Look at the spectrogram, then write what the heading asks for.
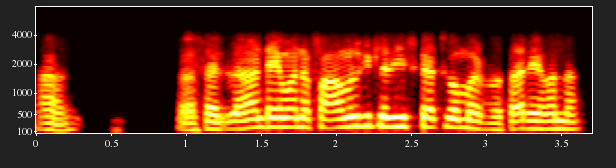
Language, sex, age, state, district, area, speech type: Telugu, male, 18-30, Telangana, Yadadri Bhuvanagiri, urban, conversation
